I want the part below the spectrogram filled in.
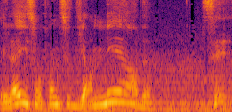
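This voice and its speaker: A man's fairly quick delivery carries lively intonation. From France, near the Swiss border. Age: 40s. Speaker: video blogger on investing. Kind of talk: casual monologue rant. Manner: animated, hesitant with many fillers.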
